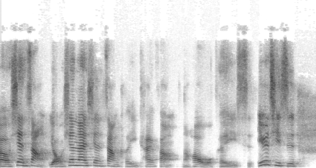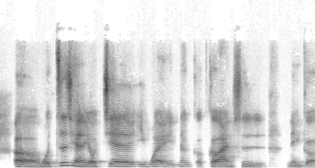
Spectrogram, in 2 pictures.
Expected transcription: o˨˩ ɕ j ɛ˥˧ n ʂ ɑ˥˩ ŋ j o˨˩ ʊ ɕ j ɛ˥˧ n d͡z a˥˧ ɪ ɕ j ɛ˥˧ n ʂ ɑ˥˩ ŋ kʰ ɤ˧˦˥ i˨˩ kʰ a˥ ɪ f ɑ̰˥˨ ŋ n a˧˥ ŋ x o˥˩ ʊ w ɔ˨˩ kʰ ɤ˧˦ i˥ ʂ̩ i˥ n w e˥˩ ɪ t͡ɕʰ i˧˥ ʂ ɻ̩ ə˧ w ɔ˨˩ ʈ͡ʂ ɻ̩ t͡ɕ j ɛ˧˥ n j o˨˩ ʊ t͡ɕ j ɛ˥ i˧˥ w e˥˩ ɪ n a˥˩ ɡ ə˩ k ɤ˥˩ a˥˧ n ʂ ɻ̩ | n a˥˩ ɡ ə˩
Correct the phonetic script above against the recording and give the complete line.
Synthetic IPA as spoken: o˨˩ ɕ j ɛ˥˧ n ʂ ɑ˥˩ ŋ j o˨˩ ʊ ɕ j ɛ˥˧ n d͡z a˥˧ ɪ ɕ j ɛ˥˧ n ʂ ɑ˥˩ ŋ kʰ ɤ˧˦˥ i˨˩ kʰ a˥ ɪ f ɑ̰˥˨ ŋ n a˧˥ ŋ x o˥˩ ʊ w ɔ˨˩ kʰ ɤ˧˦ i˨˩ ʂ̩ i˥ n w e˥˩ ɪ t͡ɕʰ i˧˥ ʂ ɻ̩ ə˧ w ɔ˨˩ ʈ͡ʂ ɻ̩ t͡ɕʰ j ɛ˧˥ n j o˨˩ ʊ t͡ɕ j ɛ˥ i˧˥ w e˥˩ ɪ n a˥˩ ɡ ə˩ k ɤ˥˧ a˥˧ n ʂ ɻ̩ | n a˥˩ ɡ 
